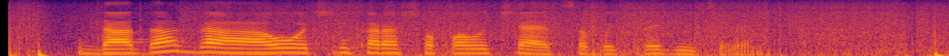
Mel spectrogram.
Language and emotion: Russian, positive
